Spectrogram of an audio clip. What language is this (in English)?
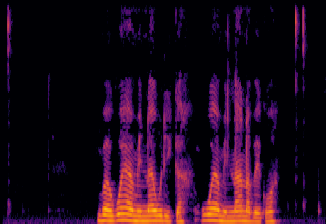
Central Tarahumara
